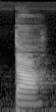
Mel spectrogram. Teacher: 会露出一点点的肉背，也就是舌头的肉背发出来的，而不是直接咬舌尖哦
